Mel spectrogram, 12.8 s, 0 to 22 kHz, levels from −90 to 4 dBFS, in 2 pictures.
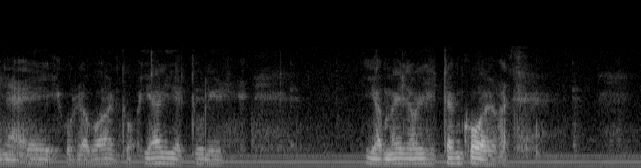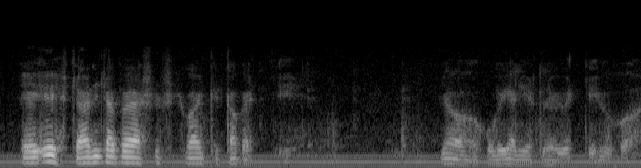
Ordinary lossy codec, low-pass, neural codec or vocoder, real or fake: none; 7.2 kHz; none; real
